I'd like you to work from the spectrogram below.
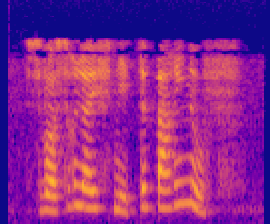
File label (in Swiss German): "wasser", alsace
